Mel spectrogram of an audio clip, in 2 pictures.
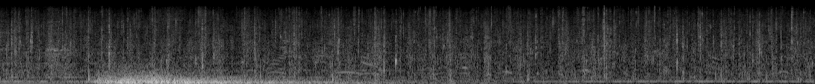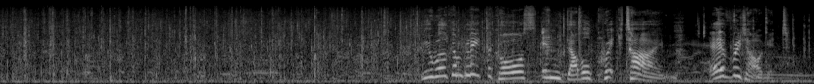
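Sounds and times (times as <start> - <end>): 
deep rumbling gunfire blast on a firing range: 0.7 - 5.8
steady low hum: 0.8 - 5.8
speech: 12.6 - 16.1.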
